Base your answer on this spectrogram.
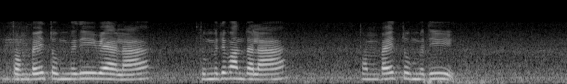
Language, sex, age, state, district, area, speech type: Telugu, female, 60+, Andhra Pradesh, East Godavari, rural, spontaneous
